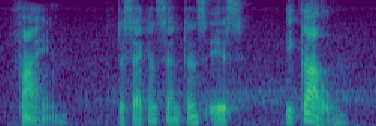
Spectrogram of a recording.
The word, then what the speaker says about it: ikaw: so in Filipino that would be my booty ikaw my booty ikaw my booty he cow so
